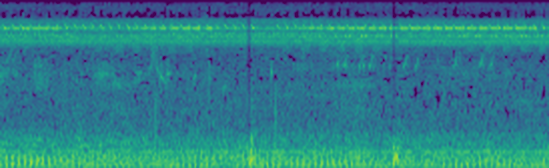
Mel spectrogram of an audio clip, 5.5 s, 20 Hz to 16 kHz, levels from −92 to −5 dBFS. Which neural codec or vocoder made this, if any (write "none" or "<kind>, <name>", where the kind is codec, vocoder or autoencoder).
none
